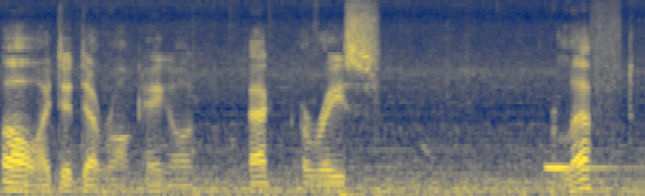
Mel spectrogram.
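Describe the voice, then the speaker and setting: A man's voice: fairly low pitch, slow, music in the background. A man streaming a flight simulator as an airline pilot, speaking into a headset mic and chatting casually with viewers. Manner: relaxed, talks to viewers as "folks". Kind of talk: casual commentary while flying a simulator.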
